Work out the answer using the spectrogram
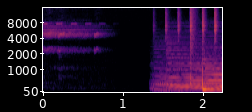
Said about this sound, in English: Northern leopard frog.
